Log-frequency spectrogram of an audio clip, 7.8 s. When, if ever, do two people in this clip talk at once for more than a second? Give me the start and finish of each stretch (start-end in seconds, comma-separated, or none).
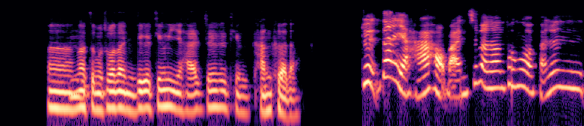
none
